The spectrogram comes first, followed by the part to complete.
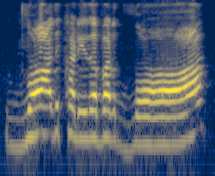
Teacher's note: زبان کی کروٹ جب اوپر والی داڑوں کی جڑوں سے لگے تو ضاد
